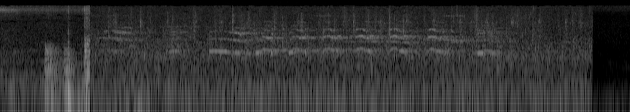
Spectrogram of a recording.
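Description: A short thump just before a second in, then a faint run of quick, high-pitched honking calls, about three a second, that cuts off suddenly at the end.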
